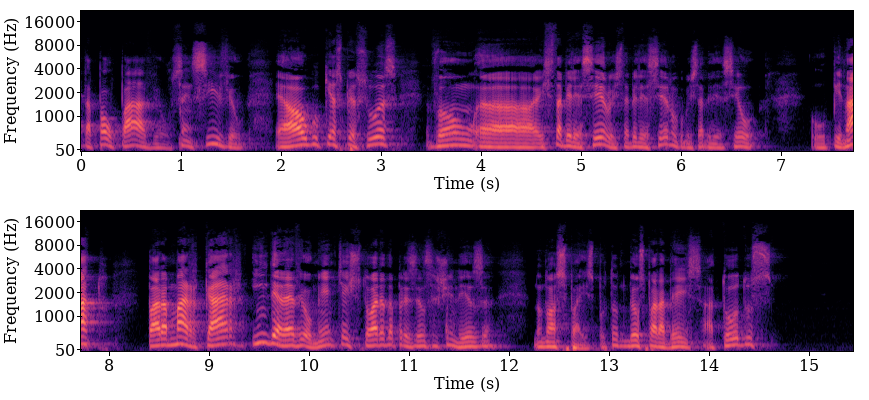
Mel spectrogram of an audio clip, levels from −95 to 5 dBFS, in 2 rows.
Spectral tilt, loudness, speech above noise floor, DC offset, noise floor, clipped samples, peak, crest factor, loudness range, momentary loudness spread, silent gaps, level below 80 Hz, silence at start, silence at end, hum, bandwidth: -5.5 dB/octave; -28 LUFS; 52 dB; under 0.1%; -81 dBFS; under 0.1%; -4 dBFS; 24 dB; 7 LU; 16 LU; none; -54 dBFS; 0 s; 0.85 s; none; 12 kHz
